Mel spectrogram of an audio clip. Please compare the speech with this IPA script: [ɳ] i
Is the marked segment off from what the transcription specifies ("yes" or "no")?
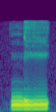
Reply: yes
